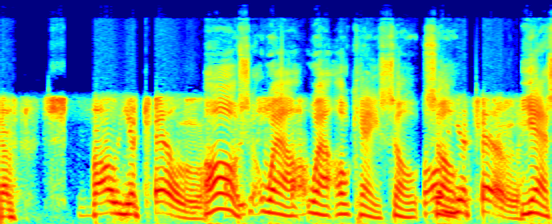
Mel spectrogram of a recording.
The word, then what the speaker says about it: Sfogliatelle: Jesse Leavenworth about the pronunciation of Sfogliatelle. Oh, okay. So yes. So the correct, Mr. Har, a Roman Italian. In other words, the Italian I took in high school, Sfogliatelle.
